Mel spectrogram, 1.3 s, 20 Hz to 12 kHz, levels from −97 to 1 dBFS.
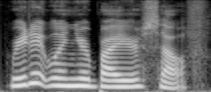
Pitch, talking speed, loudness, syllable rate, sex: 250 Hz, 275 wpm, -14 LUFS, 6.8 syllables/s, female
